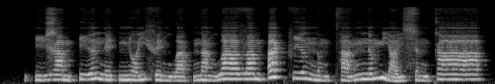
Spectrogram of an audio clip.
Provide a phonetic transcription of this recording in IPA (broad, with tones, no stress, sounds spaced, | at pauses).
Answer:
ʔ i˨˩˨ ɣ a˨˩ m ʔ i˨˩˦ ə̯ n e˨˩ t̚ ɲ ɔ˨˩˦ j f e˨˩ ŋ w a˨˩ k̚ n a˨˩ ŋ w aː˧ v a˧ m ʔ a˦˥ k̚ f i˧ ə̯ ŋ ə˨˩ m t̪ʰ a˨˩˦ ŋ n ə˧˥ m j a˨˩˨ j s ə˨˩ ŋ k aː˧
